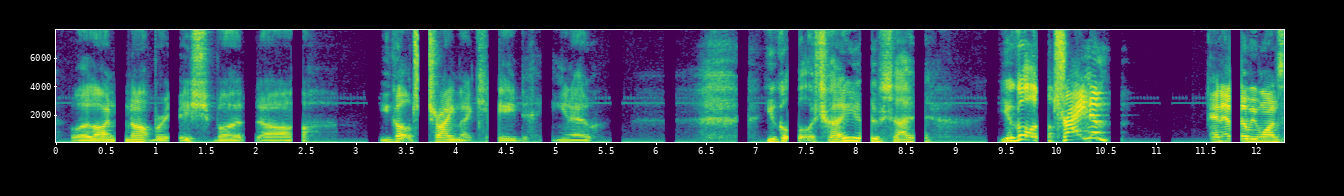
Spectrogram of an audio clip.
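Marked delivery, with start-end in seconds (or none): 0.2-10.6 low-voiced, insistent, pressing plea. Retelling the scene where the dying master speaks: Liam Neeson impression. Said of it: "Liam Neeson's like".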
